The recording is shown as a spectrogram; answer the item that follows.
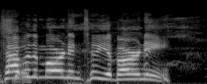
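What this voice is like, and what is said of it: Put-on Irish accent. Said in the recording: “in that Irish accent”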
